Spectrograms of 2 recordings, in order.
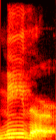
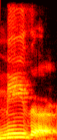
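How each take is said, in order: The two takes are said the same way.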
